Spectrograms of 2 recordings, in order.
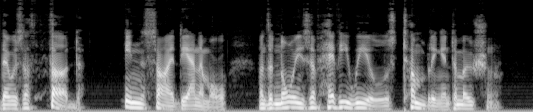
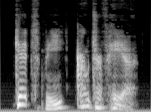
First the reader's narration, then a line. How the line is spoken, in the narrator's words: she hissed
